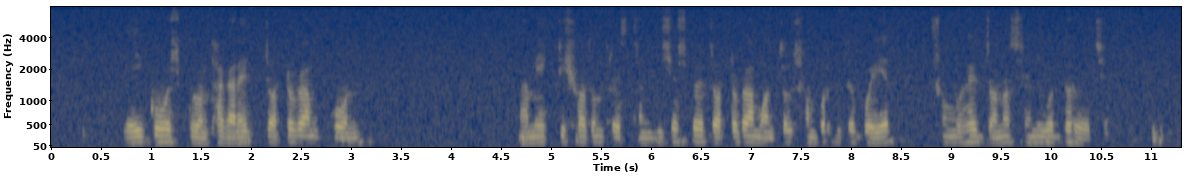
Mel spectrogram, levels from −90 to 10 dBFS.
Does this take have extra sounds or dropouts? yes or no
no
